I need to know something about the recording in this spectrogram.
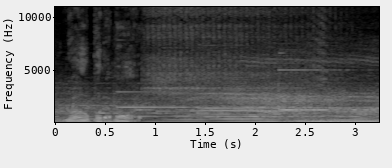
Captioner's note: man yelling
